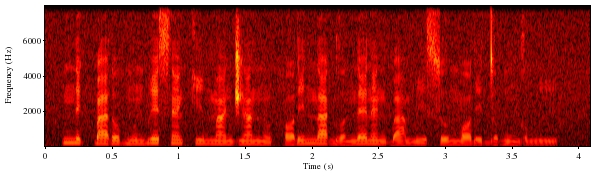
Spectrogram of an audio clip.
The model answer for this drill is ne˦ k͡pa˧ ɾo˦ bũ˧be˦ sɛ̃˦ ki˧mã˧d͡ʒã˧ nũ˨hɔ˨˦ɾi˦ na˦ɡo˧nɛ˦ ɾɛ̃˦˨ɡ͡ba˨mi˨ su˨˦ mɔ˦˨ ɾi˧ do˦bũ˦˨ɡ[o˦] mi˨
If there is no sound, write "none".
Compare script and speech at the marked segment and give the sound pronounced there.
o˨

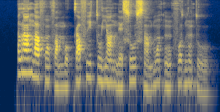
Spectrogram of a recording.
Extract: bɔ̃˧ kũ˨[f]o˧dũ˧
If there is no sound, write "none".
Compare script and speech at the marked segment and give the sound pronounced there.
f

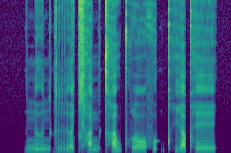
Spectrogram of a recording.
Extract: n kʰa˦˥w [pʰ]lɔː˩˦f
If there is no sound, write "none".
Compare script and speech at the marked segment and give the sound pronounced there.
pʰ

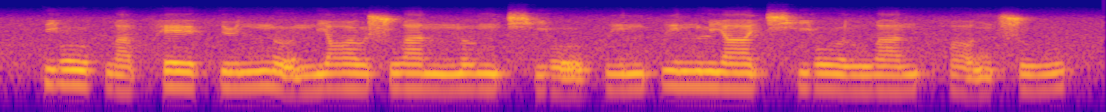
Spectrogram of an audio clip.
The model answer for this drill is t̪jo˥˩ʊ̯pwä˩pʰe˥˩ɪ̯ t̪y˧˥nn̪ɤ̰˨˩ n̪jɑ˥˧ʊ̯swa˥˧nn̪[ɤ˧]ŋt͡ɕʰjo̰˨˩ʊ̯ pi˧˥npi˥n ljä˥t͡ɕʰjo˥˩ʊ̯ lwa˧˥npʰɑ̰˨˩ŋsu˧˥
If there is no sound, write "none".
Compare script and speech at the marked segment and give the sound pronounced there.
ɤ˥˩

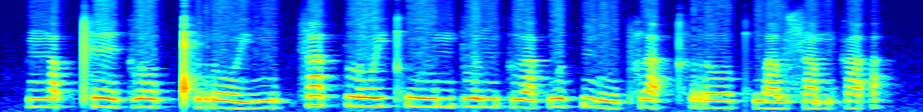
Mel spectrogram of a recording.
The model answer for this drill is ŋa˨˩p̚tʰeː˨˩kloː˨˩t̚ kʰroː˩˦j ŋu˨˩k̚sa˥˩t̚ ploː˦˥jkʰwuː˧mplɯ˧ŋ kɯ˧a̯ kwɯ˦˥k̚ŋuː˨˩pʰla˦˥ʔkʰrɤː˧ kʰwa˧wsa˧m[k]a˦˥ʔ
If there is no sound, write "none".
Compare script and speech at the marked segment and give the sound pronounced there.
k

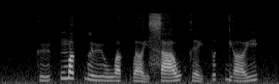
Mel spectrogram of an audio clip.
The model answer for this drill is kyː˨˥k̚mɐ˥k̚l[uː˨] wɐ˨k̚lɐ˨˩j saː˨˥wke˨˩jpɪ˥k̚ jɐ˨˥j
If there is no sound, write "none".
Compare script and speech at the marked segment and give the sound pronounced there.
yː˨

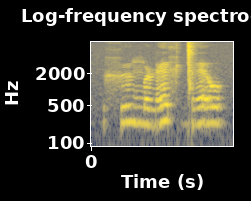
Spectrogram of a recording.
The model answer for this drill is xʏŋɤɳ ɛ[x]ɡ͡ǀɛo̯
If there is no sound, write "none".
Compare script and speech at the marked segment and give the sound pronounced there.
x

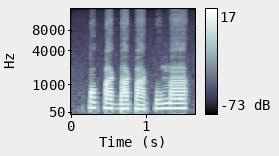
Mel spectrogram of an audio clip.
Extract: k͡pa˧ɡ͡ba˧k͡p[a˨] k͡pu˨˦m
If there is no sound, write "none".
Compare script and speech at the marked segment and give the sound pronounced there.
a˨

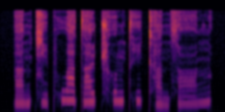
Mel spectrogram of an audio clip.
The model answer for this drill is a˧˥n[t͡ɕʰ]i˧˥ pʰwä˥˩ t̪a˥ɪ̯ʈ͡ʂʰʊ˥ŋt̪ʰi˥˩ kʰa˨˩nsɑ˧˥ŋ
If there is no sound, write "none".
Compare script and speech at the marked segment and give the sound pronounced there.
t͡ɕ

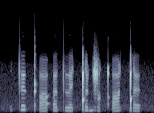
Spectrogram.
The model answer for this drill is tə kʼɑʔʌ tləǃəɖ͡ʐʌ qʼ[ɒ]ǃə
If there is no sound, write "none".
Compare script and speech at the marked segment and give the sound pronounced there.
ɒ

